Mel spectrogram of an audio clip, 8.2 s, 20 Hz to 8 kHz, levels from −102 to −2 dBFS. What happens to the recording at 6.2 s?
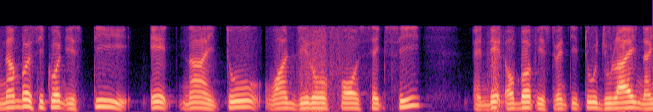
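From 6.09 to 6.32 s the speech is hit by bit errors on a Bluetooth voice link, at a rate of roughly two percent. Each flipped bit nudges the one-bit up/down stream slightly the wrong way, so the damage is a rushing, crackly noise with no sharp clicks. On a spectrogram this appears as a diffuse band of broadband speckle over that stretch. The waveform shows fine jitter riding on the signal but no spikes.

Underneath, the Bluetooth CVSD headset codec is audible throughout at 64 kbps. Its step-tracking coder stops everything above 4 kHz, roughens sibilants and adds a granular hiss. On a spectrogram this shows as a hard ceiling at 4 kHz with a grainy noise floor.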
